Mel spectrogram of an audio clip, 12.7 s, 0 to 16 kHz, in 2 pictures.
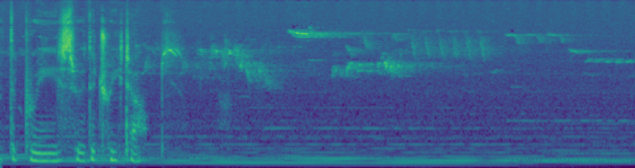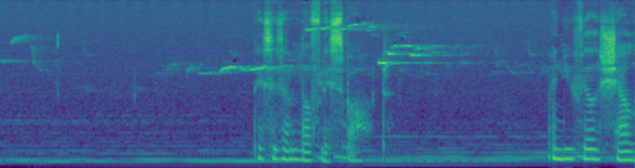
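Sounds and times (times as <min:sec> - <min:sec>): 
speech: 0:00.1 - 0:01.7, 0:09.0 - 0:10.3, 0:11.9 - 0:12.6
birds chirping and whistling: 0:00.6 - 0:12.6.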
